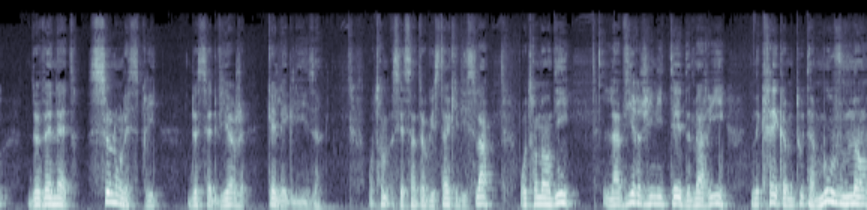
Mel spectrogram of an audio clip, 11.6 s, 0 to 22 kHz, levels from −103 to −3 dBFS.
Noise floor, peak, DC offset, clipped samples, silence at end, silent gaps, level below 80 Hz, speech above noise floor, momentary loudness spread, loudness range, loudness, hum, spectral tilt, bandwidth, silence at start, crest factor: -42 dBFS; -2 dBFS; under 0.1%; under 0.1%; 0 s; none; -44 dBFS; 25 dB; 14 LU; 5 LU; -18 LUFS; none; -6.5 dB/octave; 16 kHz; 0 s; 16 dB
